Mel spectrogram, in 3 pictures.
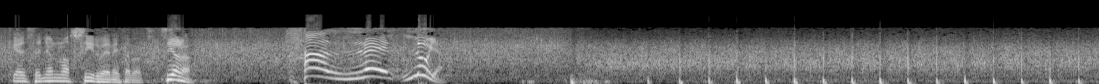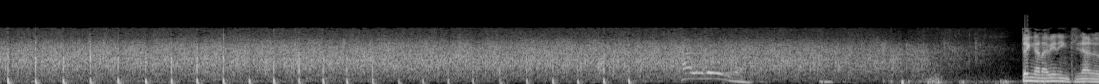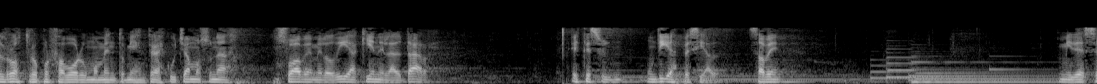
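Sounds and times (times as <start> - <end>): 
audience clapping in steady rhythmic unison: 0.0 - 21.0
speech: 0.1 - 2.3, 3.2 - 4.6, 21.2 - 26.4, 27.7 - 30.0, 32.6 - 32.9.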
